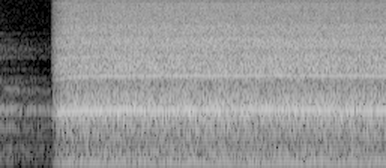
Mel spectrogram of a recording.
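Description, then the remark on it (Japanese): A hair dryer, used to dry hair, switches on abruptly after a brief quiet moment, then blows with a steady, loud whooshing roar and a faint motor hum underneath, unbroken. “よし、ドライヤーオッケー。”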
